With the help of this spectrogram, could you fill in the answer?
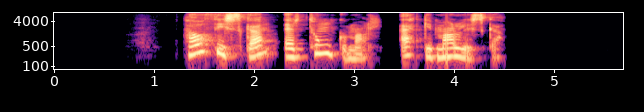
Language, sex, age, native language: Icelandic, female, 30-39, Icelandic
